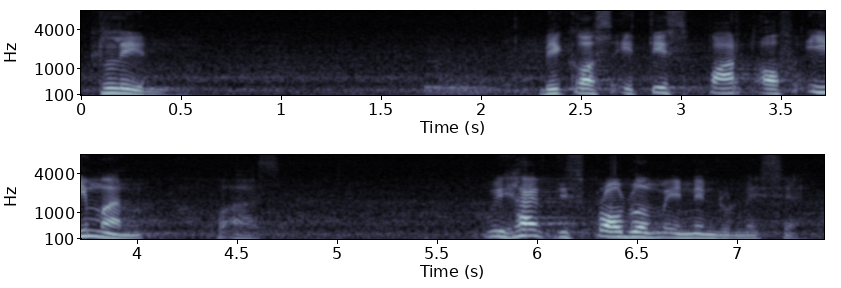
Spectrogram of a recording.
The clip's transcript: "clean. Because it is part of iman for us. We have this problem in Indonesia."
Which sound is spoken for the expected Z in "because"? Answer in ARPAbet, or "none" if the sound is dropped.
S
